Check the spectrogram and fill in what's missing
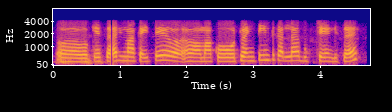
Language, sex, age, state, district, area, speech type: Telugu, male, 18-30, Andhra Pradesh, Guntur, urban, conversation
